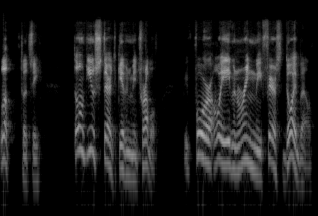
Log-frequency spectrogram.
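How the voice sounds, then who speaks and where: A man's voice: fairly high pitch, very animated, measured pace. A man playing a folksy, self-important wisecracking husband in an old-time radio comedy, talking in slangy bluster. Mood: grumbling eagerness. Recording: home video-call recording.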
